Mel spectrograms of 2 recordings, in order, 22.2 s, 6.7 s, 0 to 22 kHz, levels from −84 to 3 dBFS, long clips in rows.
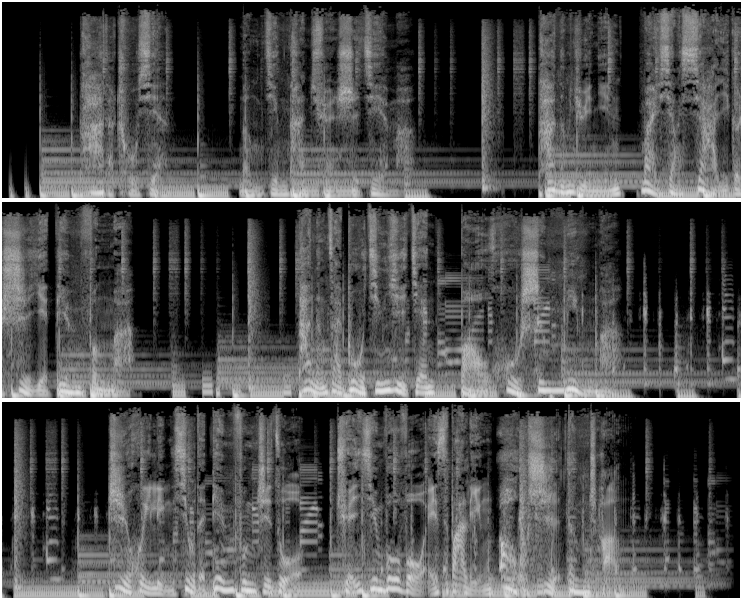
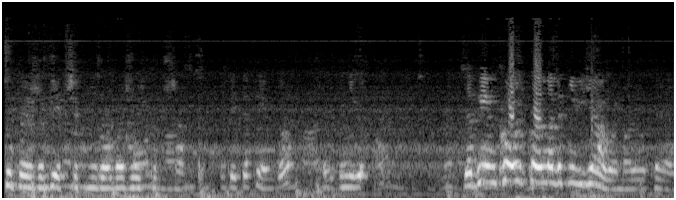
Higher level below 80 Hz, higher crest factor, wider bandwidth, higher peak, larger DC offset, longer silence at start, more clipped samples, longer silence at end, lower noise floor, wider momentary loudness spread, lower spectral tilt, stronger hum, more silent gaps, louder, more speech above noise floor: first, -24 dBFS vs -38 dBFS; about the same, 16 dB vs 14 dB; first, over 20 kHz vs 10 kHz; about the same, 0 dBFS vs 0 dBFS; neither; about the same, 0.05 s vs 0.05 s; neither; first, 0.25 s vs 0 s; second, -37 dBFS vs -41 dBFS; second, 16 LU vs 19 LU; second, -4.5 dB/octave vs -7 dB/octave; neither; neither; about the same, -16 LUFS vs -15 LUFS; second, 22 dB vs 26 dB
